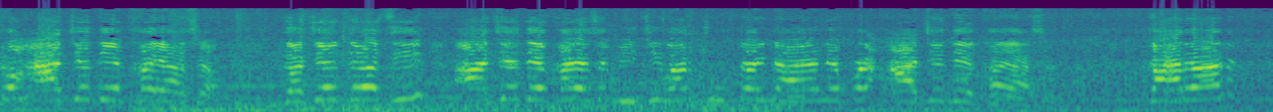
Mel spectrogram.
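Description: A woman speaking continuously and rapidly, with a low background rumble beneath.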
